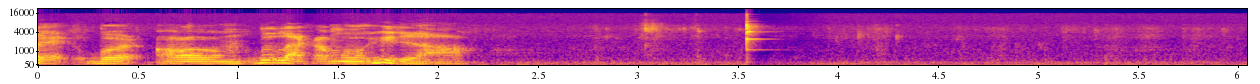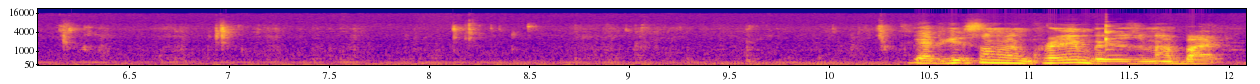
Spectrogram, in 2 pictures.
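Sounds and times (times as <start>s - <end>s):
low steady hum: 0.0s - 12.0s
chewing lettuce: 2.7s - 10.6s.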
